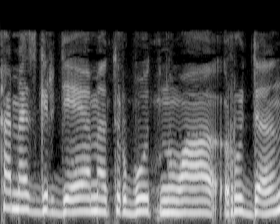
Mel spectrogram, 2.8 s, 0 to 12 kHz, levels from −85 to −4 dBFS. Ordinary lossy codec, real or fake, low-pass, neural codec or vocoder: AAC, 64 kbps; real; 7.2 kHz; none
